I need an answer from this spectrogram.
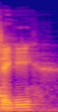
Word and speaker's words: Sheehy: Sheehy.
